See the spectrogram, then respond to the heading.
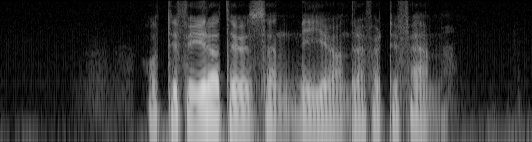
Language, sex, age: Swedish, male, 46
